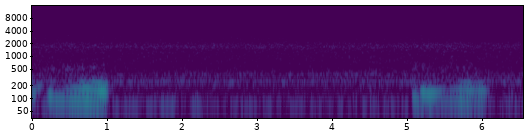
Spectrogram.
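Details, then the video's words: Sleeping Jindo mix dog snoring: two low, rough, droning breaths about five seconds apart, the first near the start and the second after a long hush of faint room hiss. "강아지 코골이"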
